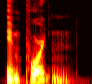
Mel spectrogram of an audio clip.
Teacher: The T in important is after an N, so it might soften or disappear.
